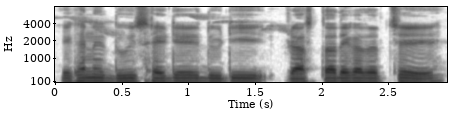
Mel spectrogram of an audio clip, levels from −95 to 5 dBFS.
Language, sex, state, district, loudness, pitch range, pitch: Bengali, male, West Bengal, Alipurduar, -17 LUFS, 105-110 Hz, 110 Hz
